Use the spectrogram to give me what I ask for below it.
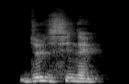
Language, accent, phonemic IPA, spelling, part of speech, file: French, Canada, /dyl.si.ne/, dulcinée, noun, LL-Q150 (fra)-dulcinée.wav
- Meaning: inspiring, beautiful woman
